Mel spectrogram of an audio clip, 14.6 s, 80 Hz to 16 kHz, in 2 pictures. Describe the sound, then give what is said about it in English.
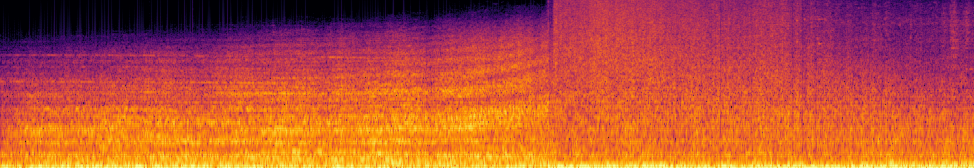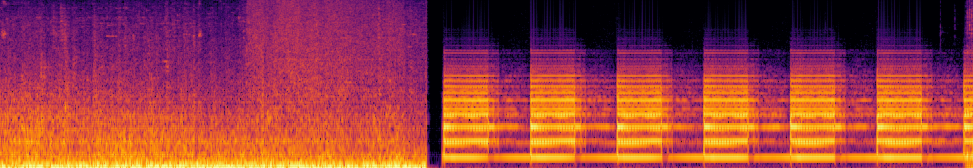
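A time-jumping spaceship's engine roars and rises in pitch, then it crashes into one of the World Trade Center towers in New York City on September 11th, 2001, with a loud, rumbling explosion lasting several seconds, followed abruptly by a pulsing electronic alarm beeping in a steady rhythm. “Upon arriving, something went horribly wrong and they crashed into one of the towers of the World Trade Center.”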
